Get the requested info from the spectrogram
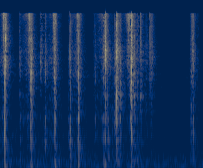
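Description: A tarot deck being shuffled by hand: a quick, even run of card slaps, several a second, stopping about three-quarters of the way through, then a single tap near the end as a card is set down.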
